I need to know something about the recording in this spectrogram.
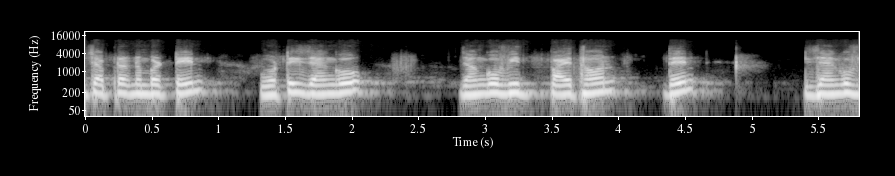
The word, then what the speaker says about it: Django: here see the pronunciation jang oh okay here d is silent so that's that's why it is django it is a free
